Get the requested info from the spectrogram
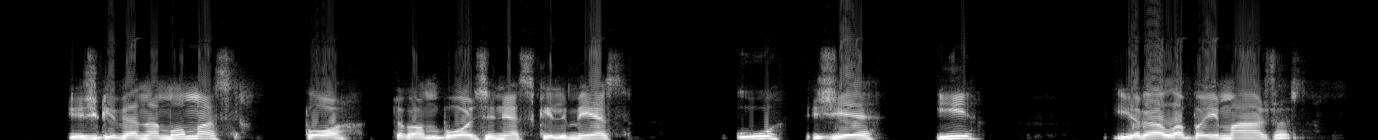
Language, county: Lithuanian, Klaipėda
